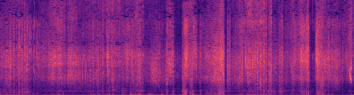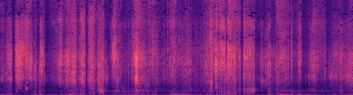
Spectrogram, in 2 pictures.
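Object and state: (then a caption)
Leather gloves rubbed together. Black leather gloves are worn on both hands, with the gloved fingers interlocked and rubbed firmly together. The result is a continuous leather-on-leather squeak and friction, full of crinkly, crackling rubbing with bright upper content over a low rumble.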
